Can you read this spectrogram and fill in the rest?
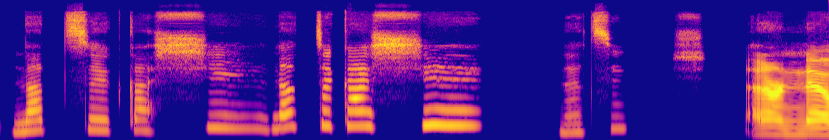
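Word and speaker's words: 懐かしい: How to Not pronounce? natsukashii. Natsukashii. Natsukashii.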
